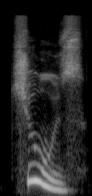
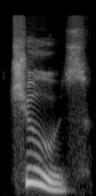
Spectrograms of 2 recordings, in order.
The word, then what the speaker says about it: choose: sounds like a z choose choose okay that e is silent at the end ends in s e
